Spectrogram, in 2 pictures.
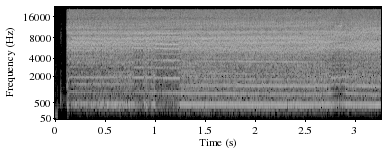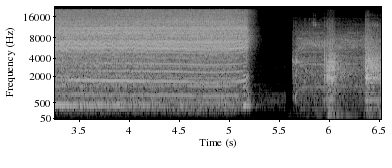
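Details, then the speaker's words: Milwaukee M12 Fuel cordless hammer drill, masonry bit, high speed setting 2 with hammer mode, drilling concrete: high motor whine with rapid chattering hammer blows for about five seconds, even and strong; normal hammer drilling. "And as you can hear, not only is that drill bit spinning, you could hear the concussive force being transmitted into the concrete and drilling that hole out."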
